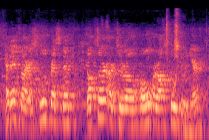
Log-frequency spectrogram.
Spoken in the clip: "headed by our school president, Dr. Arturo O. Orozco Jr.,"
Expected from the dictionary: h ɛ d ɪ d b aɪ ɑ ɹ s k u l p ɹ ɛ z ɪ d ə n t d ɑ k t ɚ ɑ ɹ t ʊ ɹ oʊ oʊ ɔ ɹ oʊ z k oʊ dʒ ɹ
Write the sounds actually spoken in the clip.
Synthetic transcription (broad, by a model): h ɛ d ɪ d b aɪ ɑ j s k u l p ɹ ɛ s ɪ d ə n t d ɑ k t ɚ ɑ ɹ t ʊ ɹ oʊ oʊ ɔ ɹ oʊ s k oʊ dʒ ɹ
